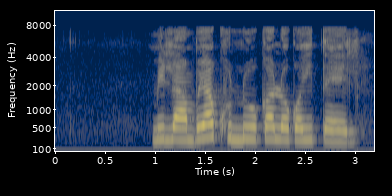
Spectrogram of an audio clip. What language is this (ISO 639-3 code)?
tso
